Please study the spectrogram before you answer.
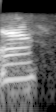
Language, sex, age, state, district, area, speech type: Odia, female, 45-60, Odisha, Sambalpur, rural, conversation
